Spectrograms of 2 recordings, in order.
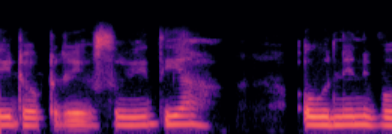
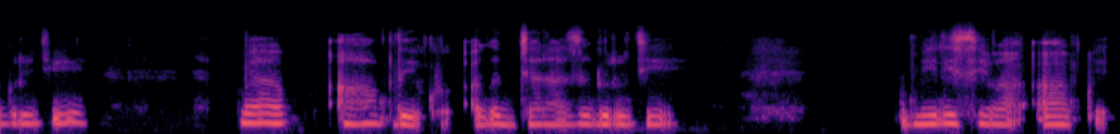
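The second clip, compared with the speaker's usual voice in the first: a hushed, whispered prayer to guru ji; softly whispered prayer; whispered plea; 6 dB quieter than usual. Retold or imitated. Pleading to guru in retelling.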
